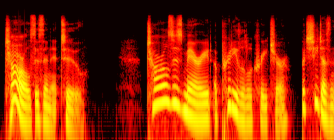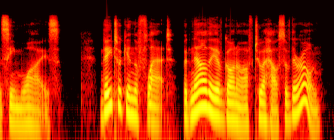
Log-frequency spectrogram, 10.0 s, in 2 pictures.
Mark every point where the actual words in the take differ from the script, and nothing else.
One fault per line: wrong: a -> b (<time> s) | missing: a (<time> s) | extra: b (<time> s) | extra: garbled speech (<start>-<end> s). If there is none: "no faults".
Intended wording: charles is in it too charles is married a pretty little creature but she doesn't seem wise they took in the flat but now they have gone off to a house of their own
no faults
